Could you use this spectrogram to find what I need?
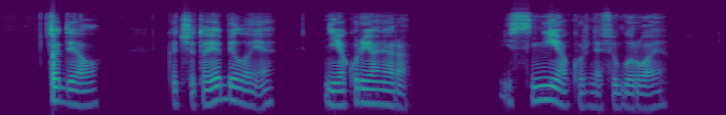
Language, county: Lithuanian, Klaipėda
